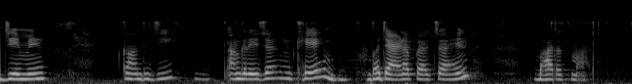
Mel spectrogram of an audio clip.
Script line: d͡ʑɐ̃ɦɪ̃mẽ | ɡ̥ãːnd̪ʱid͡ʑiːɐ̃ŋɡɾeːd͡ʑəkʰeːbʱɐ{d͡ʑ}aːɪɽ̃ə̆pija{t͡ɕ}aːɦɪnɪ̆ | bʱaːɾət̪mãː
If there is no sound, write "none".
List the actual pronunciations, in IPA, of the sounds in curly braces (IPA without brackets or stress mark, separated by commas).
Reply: d͡ʑ, t͡ɕ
